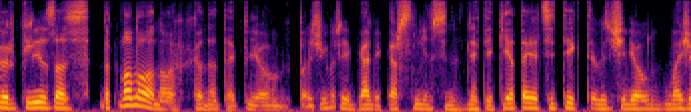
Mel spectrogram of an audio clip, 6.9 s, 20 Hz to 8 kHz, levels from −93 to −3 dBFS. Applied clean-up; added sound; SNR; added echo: neural diffusion model UNIVERSE++.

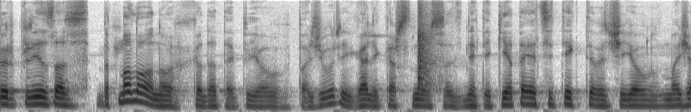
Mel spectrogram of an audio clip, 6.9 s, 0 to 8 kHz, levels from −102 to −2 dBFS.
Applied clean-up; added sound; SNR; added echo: none; Clapping; 6 dB; none.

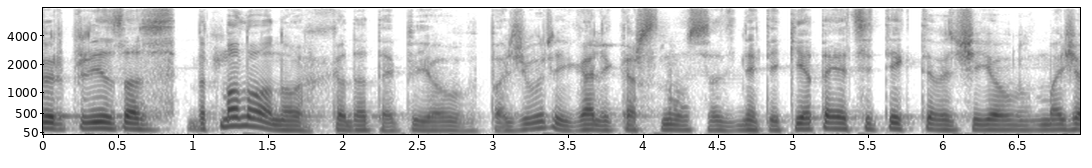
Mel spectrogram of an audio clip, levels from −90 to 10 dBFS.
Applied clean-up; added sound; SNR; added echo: neural mask model DeepFilterNet 3.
